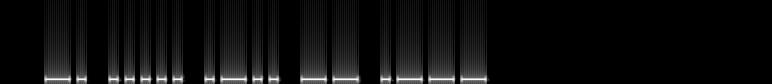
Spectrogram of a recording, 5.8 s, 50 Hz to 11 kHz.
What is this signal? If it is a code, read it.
Morse code, heard as a keyed tone, about 20 wpm, 700 Hz. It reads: N5LMJ
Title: USA Call Signs - 5 Characters - Repeated 3x - 20wpm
